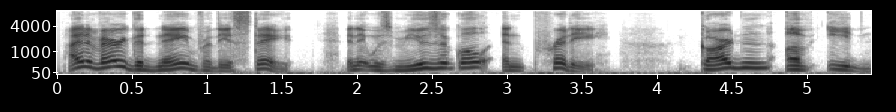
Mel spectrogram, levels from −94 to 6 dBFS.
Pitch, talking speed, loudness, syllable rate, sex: 150 Hz, 200 wpm, -17 LUFS, 6.2 syllables/s, male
